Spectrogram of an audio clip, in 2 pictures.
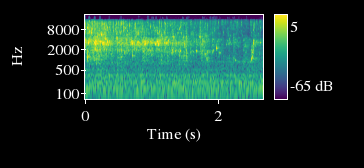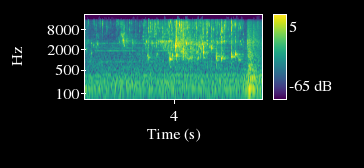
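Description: Water runs and drips into a cooking pot at a sink, measured out for boiling two Cornish hens; a steady trickle with scattered drips and small splashes, fairly quiet and close, with no talking.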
